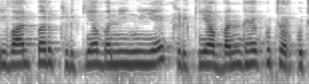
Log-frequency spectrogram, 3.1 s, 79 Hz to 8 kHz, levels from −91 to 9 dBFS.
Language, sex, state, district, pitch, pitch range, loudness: Hindi, female, Bihar, Saran, 235 Hz, 230-245 Hz, -17 LUFS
